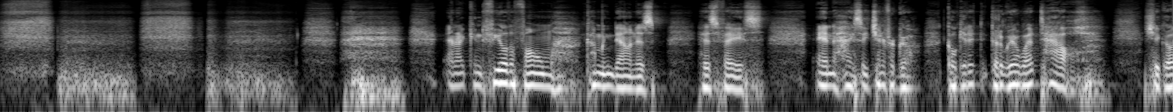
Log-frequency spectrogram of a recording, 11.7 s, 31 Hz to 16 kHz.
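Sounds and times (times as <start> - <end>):
voice imitating a man breathing hard through his nose: 0.0 - 4.5, 5.5 - 5.9, 6.6 - 7.0, 7.6 - 8.2, 10.8 - 11.5
speech: 4.5 - 11.7.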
